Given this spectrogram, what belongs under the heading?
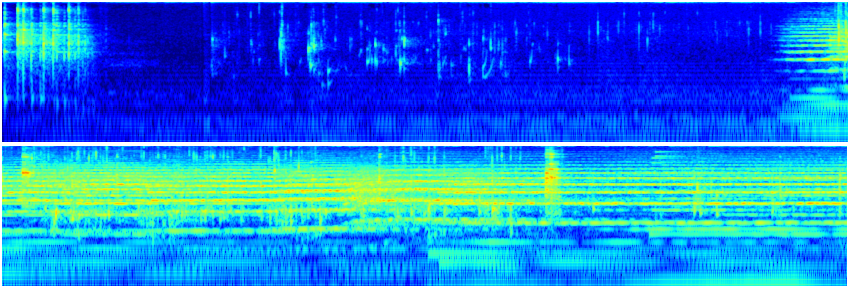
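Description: Drinking water poured in a steady, loud splashing stream that starts abruptly and runs unbroken to the end, following a few seconds of quiet with faint clinks.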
